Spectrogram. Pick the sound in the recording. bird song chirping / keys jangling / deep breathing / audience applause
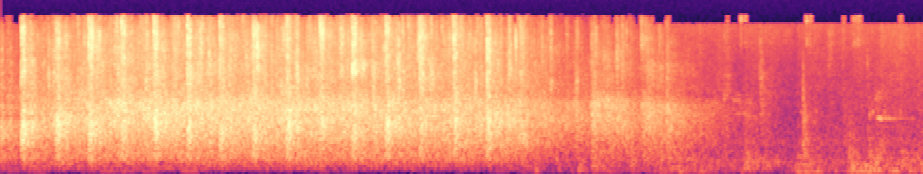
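audience applause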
